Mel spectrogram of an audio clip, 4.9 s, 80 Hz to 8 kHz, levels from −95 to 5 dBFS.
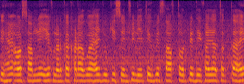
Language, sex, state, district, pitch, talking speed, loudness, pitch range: Hindi, male, Bihar, Araria, 205 Hz, 235 wpm, -19 LUFS, 200-215 Hz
